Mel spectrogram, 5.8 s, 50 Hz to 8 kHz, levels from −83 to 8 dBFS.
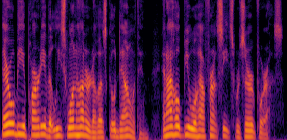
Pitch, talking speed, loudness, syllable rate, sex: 140 Hz, 280 wpm, -18 LUFS, 6.1 syllables/s, male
